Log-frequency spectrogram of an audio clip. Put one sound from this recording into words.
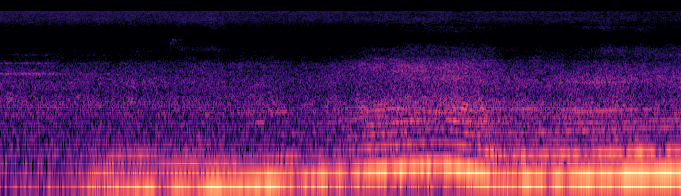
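A train hums steadily in the distance as it approaches, growing louder.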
